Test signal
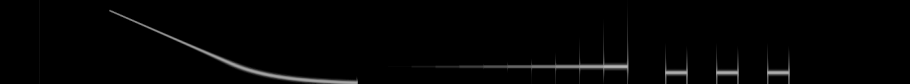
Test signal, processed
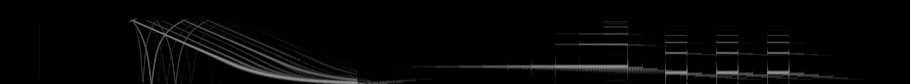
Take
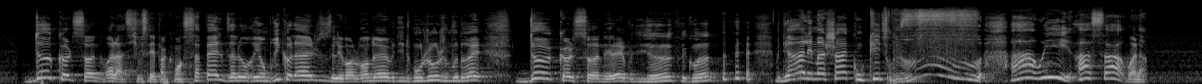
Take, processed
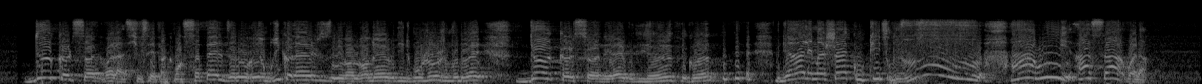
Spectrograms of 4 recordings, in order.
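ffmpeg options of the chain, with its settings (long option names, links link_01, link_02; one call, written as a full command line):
ffmpeg -i in.wav -filter_complex "[0:a]equalizer=frequency=130:width_type=o:width=2.7:gain=-4.5,aresample=16000,asoftclip=type=hard:threshold=-33dB,aresample=44100,asplit=6[link_01][link_02][link_03][link_04][link_05][link_06];[link_02]adelay=148,afreqshift=-64,volume=-18dB[link_07];[link_03]adelay=296,afreqshift=-128,volume=-23.2dB[link_08];[link_04]adelay=444,afreqshift=-192,volume=-28.4dB[link_09];[link_05]adelay=592,afreqshift=-256,volume=-33.6dB[link_10];[link_06]adelay=740,afreqshift=-320,volume=-38.8dB[link_11];[link_01][link_07][link_08][link_09][link_10][link_11]amix=inputs=6:normalize=0" out.wav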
